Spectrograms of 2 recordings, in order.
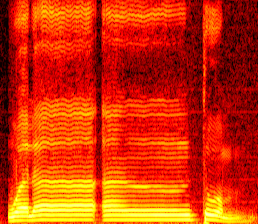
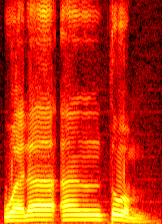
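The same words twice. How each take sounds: First: The n sound is softened and held a little. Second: The n sound passes quickly without being held. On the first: The speaker calls it right. "ditahan dulu, ya, agak lama sedikit" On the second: The speaker calls it wrong. "Langsung dibaca wala antum, ya, tidak ditahan dan kurang samar"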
